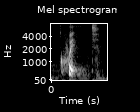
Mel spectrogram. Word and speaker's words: quit: it it is pronounced quit it t makes the it sound kind of like bit okay so he has quit smoking and that's all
